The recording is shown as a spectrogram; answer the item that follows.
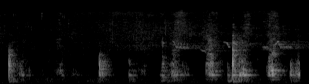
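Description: Onion cooking in a pan is stirred with a spoon, giving soft, irregular scraping and stirring strokes over a faint sizzle, close and quiet, with no talking.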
